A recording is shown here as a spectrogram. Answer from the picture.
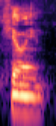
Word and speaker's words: Cillian: Pretty sure it's Cillian. Great guy. I think it's Cillian, Carla Gugino, I don't know who that is. I've heard people pronounce it both, but I think it's Cillian. I'm going with Cillian.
